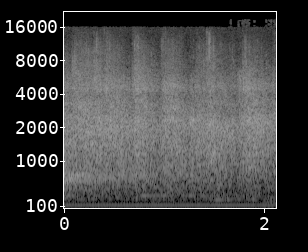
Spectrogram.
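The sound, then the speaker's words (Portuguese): An audience applauding the Lord in praise, a steady, dense wash of many hands clapping, sustained and fairly loud throughout, with a low hum underneath and no clear speech. “Dê um glória a Deus e aplauda o Senhor aqui, adore.”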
